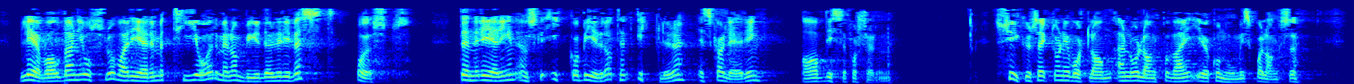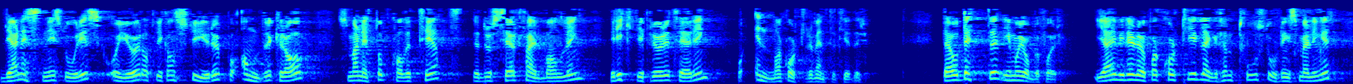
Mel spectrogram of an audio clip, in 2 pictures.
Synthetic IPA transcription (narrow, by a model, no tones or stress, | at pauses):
leːʋɑld̪æɳɪʊslʊʋɑɾɪjeːɾəmɛt̪ʰiːoːɾmɛlːɔmbyːd̪eːləɾɪʋɛst̪ | ɔœst̪ | d̪̥ɛnːəɾɛjeːɾɪŋənœnskəɾɪkːəɔbiːd̪ɾɑːt̪ʰɪlɛnʏt̪ːlɪəɾəɛskɑleːɾɪŋ | ɑʋd̪ɪsːəfɔʂɛ̰lə̰nə̰ | syːkʉssɛk̚t̪ɔɳ̩ɪʋɔʈlɑnːæɳoːlɑŋt̪̚pʰɔʋæɪʔɪœkʊnuːmɪsk̚bɑlɑŋsə | d̪ɛæɳɛst̪n̩hɪst̪uːɾɪskɔjøːɾɑt̪ʋɪkʰɑnst̪yːɾəpʰɔʔɑnd̪ɾəkʰɾɑːʋsɔmæɳɛt̪ːɔpkʰʋɑlɪt̪ʰeːt̪ɾɛd̪ʉseːʈfæɪlbəhɑnd̪lɪŋɾɪkt̪ɪpʰɾɪʊɾɪt̪ʰeːɾɪŋɔɛnd̪ɑkʰɔʈːəɾəʋɛnt̪ət̪ʰiːd̪ə̰ɾ | d̪̥ɛæɾjʊd̪ɛt̪ːəʋɪmɔjɔbːəfɔ̰ɾ | jæɪʋɪlɪløːpɑʋkʰɔʈt̪ʰiːd̪lɛɡːəfɾɛmt̪ʰuːst̪uːʈɪŋsmɛlːɪŋəɾ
